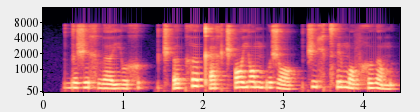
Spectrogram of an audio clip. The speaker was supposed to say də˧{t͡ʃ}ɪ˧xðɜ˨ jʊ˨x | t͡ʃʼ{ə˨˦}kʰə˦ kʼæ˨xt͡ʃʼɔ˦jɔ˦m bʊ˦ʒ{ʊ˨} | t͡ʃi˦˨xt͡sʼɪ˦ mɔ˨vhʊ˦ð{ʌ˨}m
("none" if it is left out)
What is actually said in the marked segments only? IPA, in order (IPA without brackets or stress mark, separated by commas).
ʒ, ə˨˦, ɔ˨, ʌ˨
